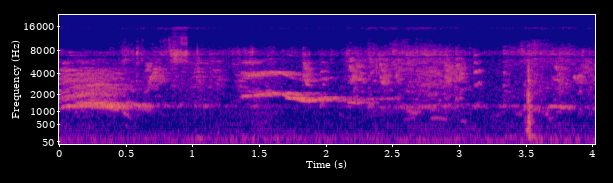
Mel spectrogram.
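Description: A bird calling in the background: a few high calls, including one drawn-out call that slides slightly down in pitch about a second and a half in.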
